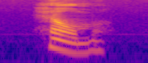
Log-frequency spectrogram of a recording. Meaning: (noun) The tiller (or, in a large ship, the wheel) which is used to steer the rudder of a marine vessel; also, the entire steering apparatus of a vessel
- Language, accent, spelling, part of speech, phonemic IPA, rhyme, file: English, General American, helm, noun / verb, /hɛlm/, -ɛlm, En-us-helm.ogg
